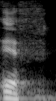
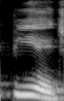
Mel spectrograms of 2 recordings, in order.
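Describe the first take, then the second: First: Air hisses between the lip and the teeth. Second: A p sound is released with a puff of air. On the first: The speaker calls it wrong. "not f" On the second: The speaker calls it right. "the pronunciation has to be ph"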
